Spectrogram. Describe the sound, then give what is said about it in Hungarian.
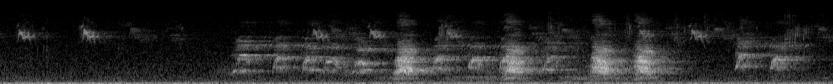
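Several dogs in the village of Mocsolyás bark again after someone called out to a man stepping out of a house, their barks overlapping in irregular bursts that rise and fall, with faint chirping birds and a low outdoor rumble beneath. “akkor újra elkezdtek ugatni a kutyák”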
